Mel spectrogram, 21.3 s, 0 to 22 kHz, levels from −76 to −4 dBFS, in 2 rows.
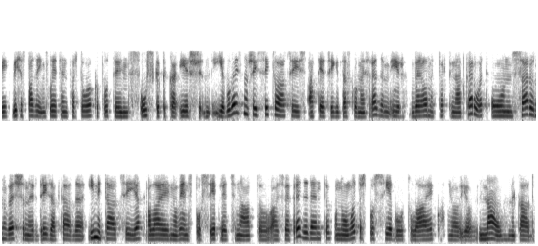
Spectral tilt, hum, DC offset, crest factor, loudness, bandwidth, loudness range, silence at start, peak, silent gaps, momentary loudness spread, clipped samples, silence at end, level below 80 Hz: -4.5 dB/octave; none; under 0.1%; 16 dB; -17 LUFS; 4 kHz; 2 LU; 0 s; -2 dBFS; 0.17-0.21 s, 17.98-18.03 s; 7 LU; under 0.1%; 0 s; -58 dBFS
